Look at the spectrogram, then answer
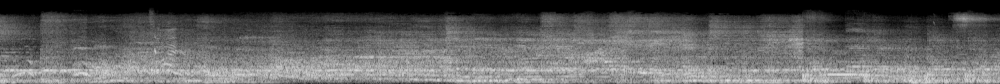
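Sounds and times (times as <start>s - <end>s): loud music over sound system: 0.0s - 10.0s.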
